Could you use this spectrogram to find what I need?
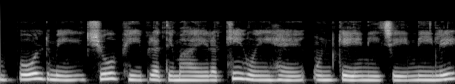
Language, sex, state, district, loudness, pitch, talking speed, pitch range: Hindi, female, Uttar Pradesh, Jyotiba Phule Nagar, -14 LUFS, 205 Hz, 160 wpm, 200-220 Hz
